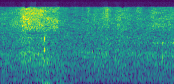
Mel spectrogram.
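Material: Nothing is struck.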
